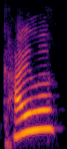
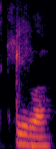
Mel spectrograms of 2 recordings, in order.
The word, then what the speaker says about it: Kila: I've I've been forgetting to give everyone the option, so I'm gonna try with Kila here. Is it Kyla? Is it Kyla? No, you had it right. It's Kila.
